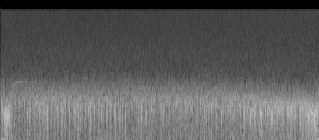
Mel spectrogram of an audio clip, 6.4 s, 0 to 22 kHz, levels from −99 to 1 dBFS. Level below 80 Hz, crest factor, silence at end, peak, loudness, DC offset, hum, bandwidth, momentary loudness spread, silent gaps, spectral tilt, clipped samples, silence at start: -52 dBFS; 20 dB; 0 s; -12 dBFS; -33 LUFS; under 0.1%; none; 16 kHz; 5 LU; none; -5 dB/octave; under 0.1%; 0 s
